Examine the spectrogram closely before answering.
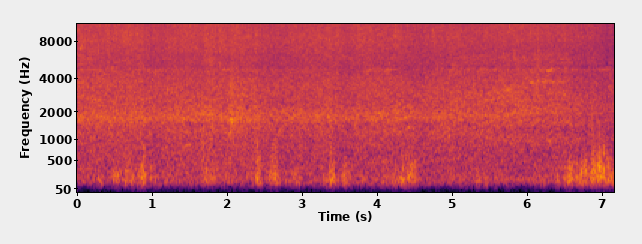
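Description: Strong storm wind and rain, a steady loud hiss with irregular low gusts buffeting the microphone.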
